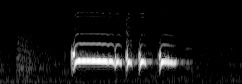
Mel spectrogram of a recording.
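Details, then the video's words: Cemani zebra dove giving a single cooing phrase: an abrupt onset, a held tone, then a rapid stutter of pulsed notes and a trailing coo. "suara burung berkutut cemani gacor mangung"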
